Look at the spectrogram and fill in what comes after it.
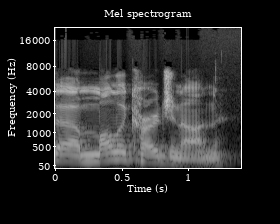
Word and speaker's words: Mallikarjunan: It's Mallikarjunan. It's phonetic. It's just long.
